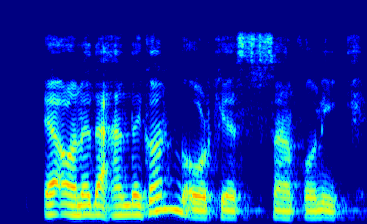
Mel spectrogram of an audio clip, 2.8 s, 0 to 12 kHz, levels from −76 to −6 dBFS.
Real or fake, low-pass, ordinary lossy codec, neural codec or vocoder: fake; 7.2 kHz; AAC, 64 kbps; codec, 16 kHz, 16 kbps, FunCodec, trained on Chinese and English, 50 frames a second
